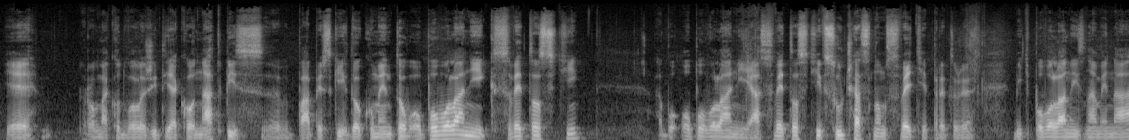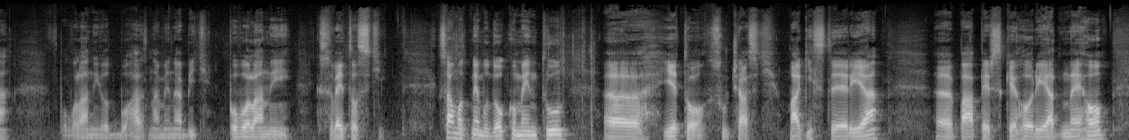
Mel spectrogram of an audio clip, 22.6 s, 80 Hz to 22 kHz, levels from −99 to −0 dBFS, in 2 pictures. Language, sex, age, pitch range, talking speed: Slovak, male, 40-59, 85-105 Hz, 105 wpm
